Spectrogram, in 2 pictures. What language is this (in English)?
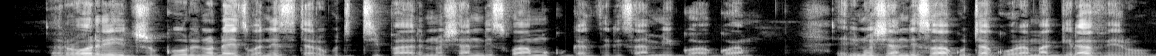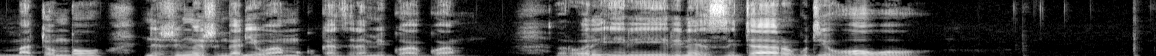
Shona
